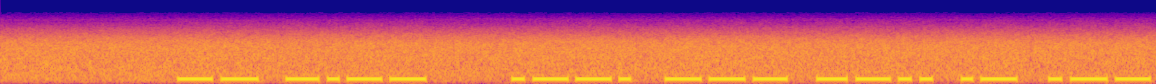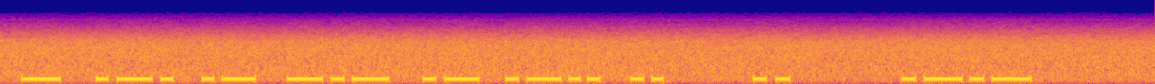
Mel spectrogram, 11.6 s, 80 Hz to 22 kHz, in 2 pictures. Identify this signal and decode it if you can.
Morse code (Russian alphabet), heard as a keyed tone, hand-sent with a straight key, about 23 wpm, 340 Hz, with radio static. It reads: МЫ ПОЗАВТРАКАЛИ И Я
